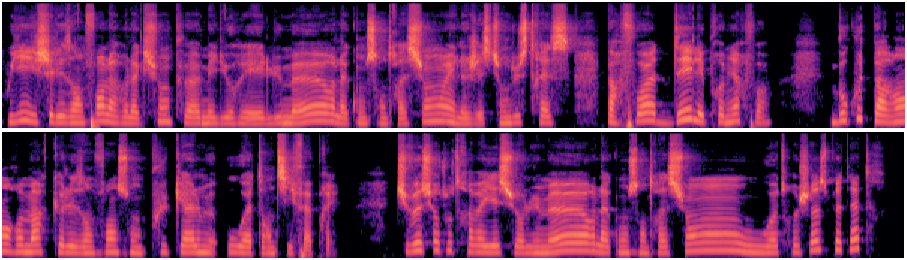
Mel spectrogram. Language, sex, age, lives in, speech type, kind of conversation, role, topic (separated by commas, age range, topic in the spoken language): French, female, 25-29, France, read, expert-assistant, expert, Quels sont les meilleurs livres ou podcasts pour comprendre la physiologie humaine au quotidien ?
